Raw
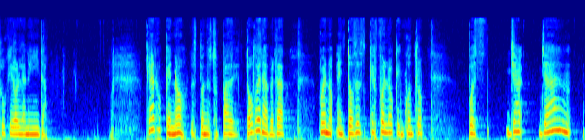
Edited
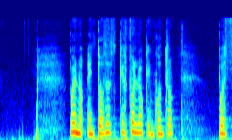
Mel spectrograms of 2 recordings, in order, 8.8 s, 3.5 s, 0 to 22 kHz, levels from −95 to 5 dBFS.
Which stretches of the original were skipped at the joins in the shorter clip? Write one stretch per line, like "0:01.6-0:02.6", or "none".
0:02.1-0:04.7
